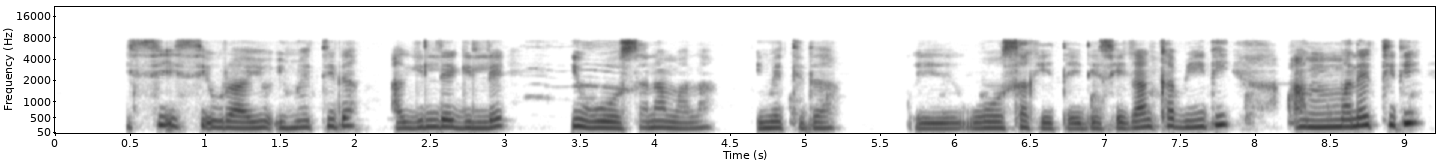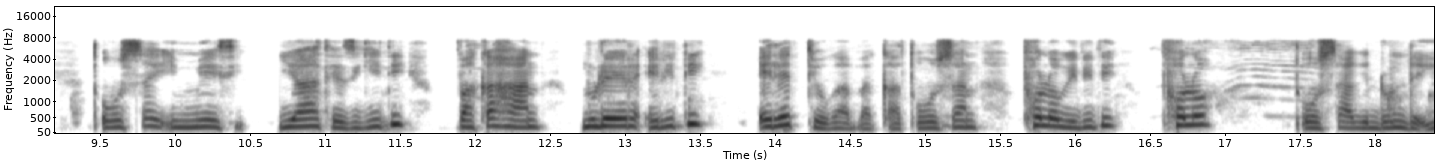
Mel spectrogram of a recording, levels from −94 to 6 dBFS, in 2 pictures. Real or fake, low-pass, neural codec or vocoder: real; 7.2 kHz; none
